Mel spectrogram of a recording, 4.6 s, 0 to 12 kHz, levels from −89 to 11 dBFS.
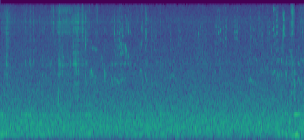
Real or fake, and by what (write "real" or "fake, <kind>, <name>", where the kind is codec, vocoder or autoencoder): real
